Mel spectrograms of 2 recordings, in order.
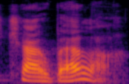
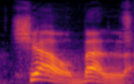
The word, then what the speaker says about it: Ciao Bella: And it's a big name in the craft world, and it's Ciao Bella. Ciao Bella. Ciao Bella. You've got to say it like that.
